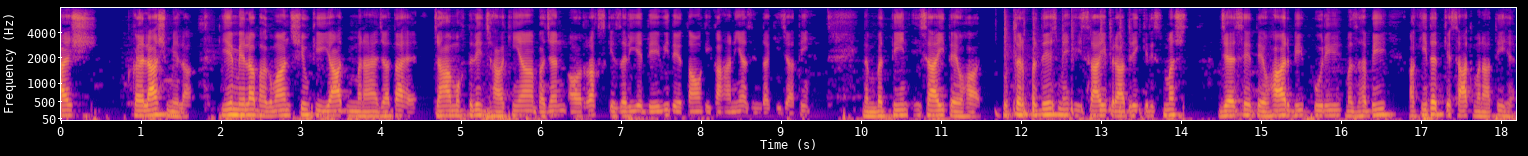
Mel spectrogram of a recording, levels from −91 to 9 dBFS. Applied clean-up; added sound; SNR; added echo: classical method spectral subtraction.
